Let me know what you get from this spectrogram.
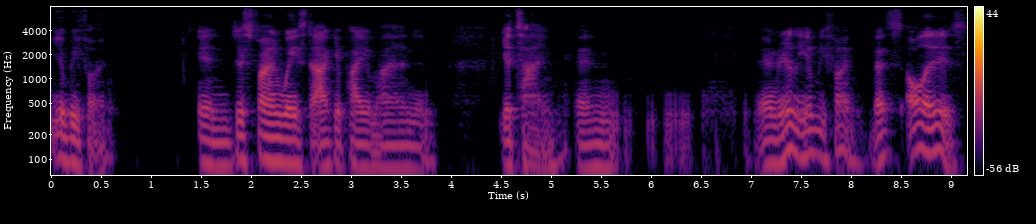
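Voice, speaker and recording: In a New York accent, a man speaks with a very deep, low pitch and a dark, mellow tone that is somewhat breathy. His pace is fairly slow, broken by long, frequent pauses. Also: lively intonation. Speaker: vlogger recovering from kratom withdrawal. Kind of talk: casual monologue vlog. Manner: halting, repetitive with fillers.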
